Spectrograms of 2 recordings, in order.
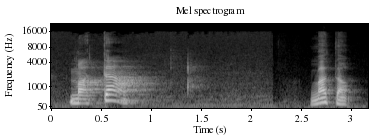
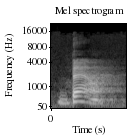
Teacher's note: носовий звук, який вимовляється ніби в посмішці. Щось на кшталт «ен». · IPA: [ɛ̃]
